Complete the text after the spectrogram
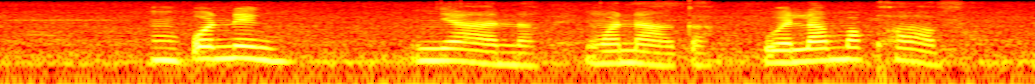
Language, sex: Tswana, female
